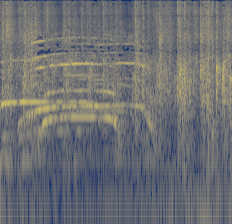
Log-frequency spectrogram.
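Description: Comedy club audience applauding and cheering as a comedian is brought on, with a dense, steady wash of clapping and whoops and some whistle-like tones sweeping across the first half.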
